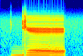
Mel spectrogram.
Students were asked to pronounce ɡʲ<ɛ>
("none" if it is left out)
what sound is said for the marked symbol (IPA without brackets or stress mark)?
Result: e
